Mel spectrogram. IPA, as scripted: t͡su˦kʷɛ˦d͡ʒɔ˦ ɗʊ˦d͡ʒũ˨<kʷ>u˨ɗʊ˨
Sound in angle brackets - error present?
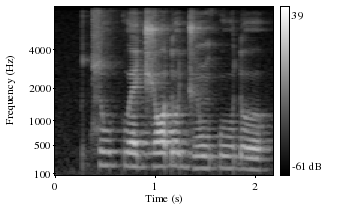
yes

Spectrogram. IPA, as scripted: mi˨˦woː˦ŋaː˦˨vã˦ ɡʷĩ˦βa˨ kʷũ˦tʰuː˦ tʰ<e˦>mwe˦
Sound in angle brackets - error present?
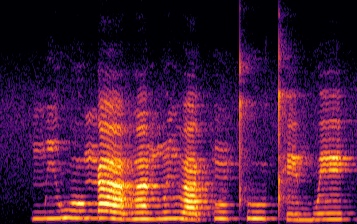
yes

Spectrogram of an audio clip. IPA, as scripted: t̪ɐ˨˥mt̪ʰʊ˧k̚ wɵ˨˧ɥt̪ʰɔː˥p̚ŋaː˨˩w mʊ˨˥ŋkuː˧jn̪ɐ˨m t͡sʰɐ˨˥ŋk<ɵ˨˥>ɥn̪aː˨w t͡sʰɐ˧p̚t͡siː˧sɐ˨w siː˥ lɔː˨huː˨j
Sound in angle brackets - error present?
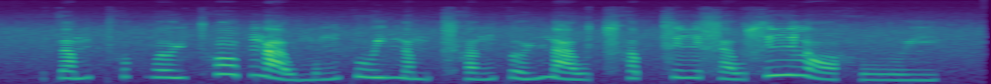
no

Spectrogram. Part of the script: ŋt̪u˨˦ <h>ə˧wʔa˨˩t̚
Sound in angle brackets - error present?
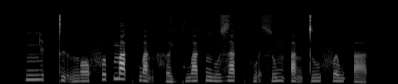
yes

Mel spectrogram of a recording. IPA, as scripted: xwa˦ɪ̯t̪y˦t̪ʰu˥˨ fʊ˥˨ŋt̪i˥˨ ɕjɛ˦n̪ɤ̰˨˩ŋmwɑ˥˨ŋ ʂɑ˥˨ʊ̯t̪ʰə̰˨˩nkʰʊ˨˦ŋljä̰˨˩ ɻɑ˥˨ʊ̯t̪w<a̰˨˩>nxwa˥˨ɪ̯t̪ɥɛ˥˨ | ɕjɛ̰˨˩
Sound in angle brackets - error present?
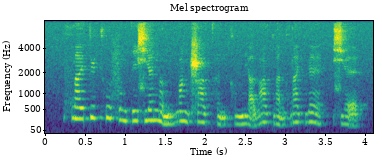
no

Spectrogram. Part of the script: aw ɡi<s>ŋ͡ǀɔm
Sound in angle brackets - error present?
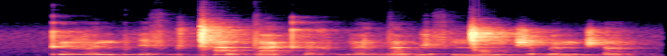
no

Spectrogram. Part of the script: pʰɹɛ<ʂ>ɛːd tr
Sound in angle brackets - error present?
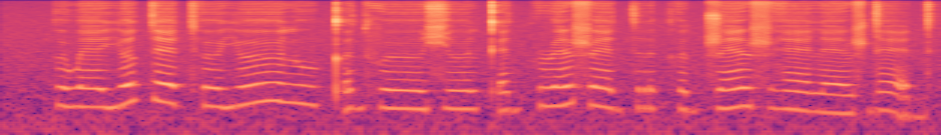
no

